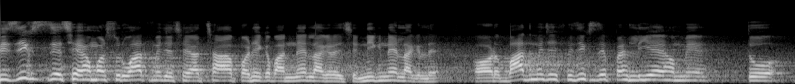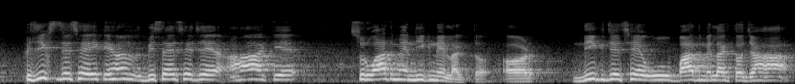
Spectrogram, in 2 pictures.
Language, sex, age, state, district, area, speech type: Maithili, male, 18-30, Bihar, Purnia, urban, spontaneous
